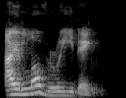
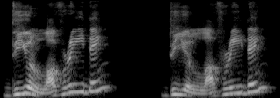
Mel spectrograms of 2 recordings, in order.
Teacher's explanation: my voice goes down for normal sentences and my voice goes up for uh questions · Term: intonation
